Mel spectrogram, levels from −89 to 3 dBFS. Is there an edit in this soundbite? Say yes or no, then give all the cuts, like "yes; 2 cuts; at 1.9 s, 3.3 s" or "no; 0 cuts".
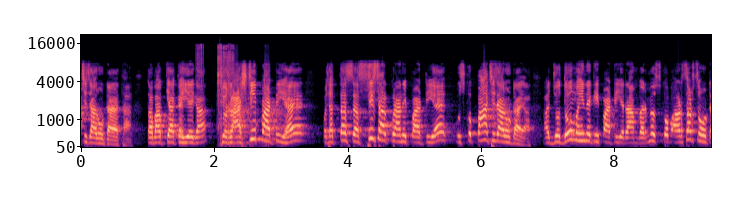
yes; 1 cut; at 2.0 s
